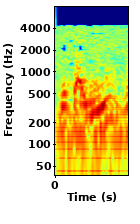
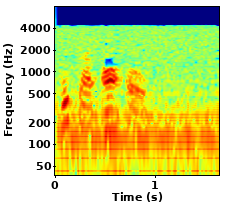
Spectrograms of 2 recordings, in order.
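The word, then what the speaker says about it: dikaiōō (δικαιόω): You got those two O's there, and that throws you off. You want to say dikaiōō? No, dikaiōō. Separate the syllables. Omicron followed by omega. Short O followed by long O. Dikaiōō is how it's pronounced.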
